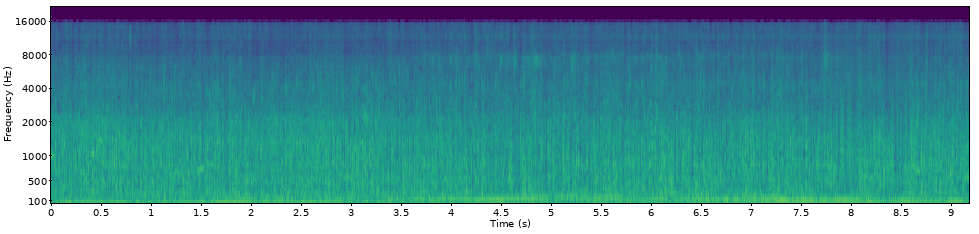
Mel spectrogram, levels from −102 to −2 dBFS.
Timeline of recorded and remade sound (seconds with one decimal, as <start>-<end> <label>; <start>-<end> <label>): 0.0-7.8 recorded; 7.8-8.6 remade; 8.6-9.2 recorded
